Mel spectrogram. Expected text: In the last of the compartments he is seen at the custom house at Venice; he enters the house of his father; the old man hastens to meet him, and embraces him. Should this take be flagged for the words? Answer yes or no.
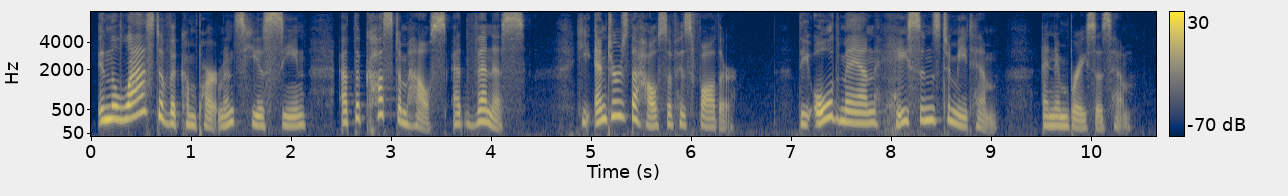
no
